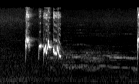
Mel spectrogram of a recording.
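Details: Red-whiskered bulbul morning song used to lure wild birds: one short burst of quick rich whistled notes, followed by a thin sustained tone fading away.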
